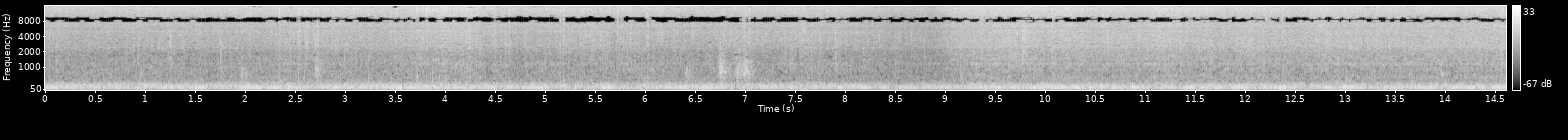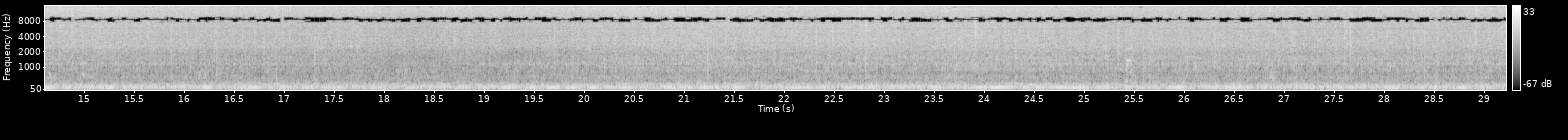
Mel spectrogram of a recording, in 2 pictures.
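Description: Shredded cabbage and carrot sizzling steadily in a hot nonstick frying pan on a gas stove, stirred with wooden chopsticks, over a steady low hum.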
